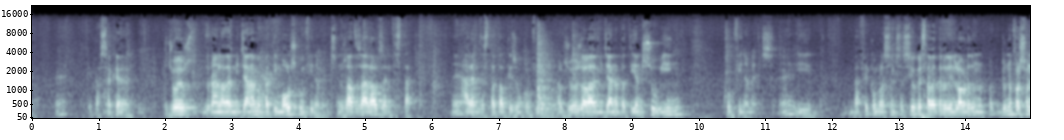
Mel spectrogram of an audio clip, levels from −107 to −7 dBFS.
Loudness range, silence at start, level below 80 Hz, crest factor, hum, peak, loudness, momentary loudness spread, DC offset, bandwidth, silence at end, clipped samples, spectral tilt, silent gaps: 9 LU; 0 s; -48 dBFS; 16 dB; none; -2 dBFS; -17 LUFS; 18 LU; under 0.1%; 15.5 kHz; 0 s; under 0.1%; -5 dB/octave; none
